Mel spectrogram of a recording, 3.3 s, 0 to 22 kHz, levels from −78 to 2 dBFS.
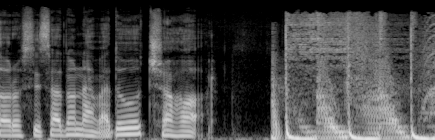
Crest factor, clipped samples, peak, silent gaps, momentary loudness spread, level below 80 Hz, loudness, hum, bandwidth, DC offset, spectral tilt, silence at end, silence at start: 14 dB; under 0.1%; 0 dBFS; none; 4 LU; -20 dBFS; -15 LUFS; none; 17.5 kHz; under 0.1%; -5 dB/octave; 0 s; 0 s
